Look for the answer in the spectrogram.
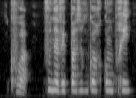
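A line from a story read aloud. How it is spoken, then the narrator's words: Broken voice. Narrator (French): Elle répondit d'une voix brisée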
